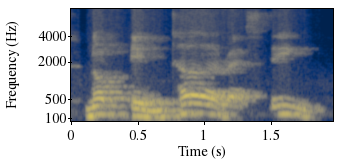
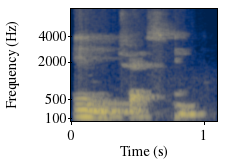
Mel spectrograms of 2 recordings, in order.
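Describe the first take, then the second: First: "interesting" slowly with an added "er" syllable, four syllables; mock the learner's four-syllable "interesting"; Thai-style wrong take. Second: "Interesting" with three syllables, "trest" tight; the model "Interesting" without the extra syllable; correct model. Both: Shown as a demonstration. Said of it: "That's Thai style".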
